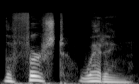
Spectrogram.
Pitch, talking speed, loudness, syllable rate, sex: 135 Hz, 130 wpm, -18 LUFS, 3.5 syllables/s, male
